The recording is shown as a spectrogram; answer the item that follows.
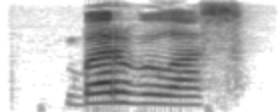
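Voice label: "бӧрвылас", Komi-Zyrian, female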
